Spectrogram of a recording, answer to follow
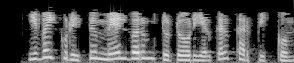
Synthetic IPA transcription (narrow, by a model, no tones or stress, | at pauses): ɪʋɐɪkʊrɪt̪ːɯmeːlʋɐɾɯmʈʊʈːoːɾɪjɐlɣɐɭkɐrpɪkːɯm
